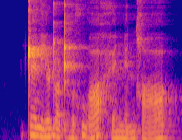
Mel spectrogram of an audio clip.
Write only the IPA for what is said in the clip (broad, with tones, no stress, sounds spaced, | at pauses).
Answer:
ʈ ɘ˦ ð i˩˥ ʊ̯ ɖ ɒ˩˧ ɖʱ o˩˥ x w ɒː˩˥ h ɘ˩˧ n ɘ˩˧ n χ ɒː˩˧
